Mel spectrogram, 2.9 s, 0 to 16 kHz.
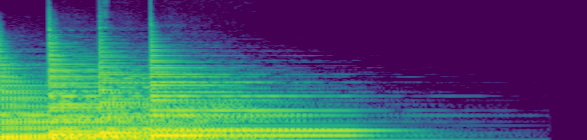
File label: F 7th Suspended 2nd, Bass Standard; F7sus2; arpeggiated; JGuitar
